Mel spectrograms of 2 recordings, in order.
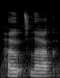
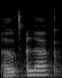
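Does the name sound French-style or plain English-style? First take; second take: English-style; French-style. First: The name is said with a plain English-style pronunciation. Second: The name is said with a French-style pronunciation. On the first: The way other people say it. "some people pronounce it" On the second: The speaker's own habitual way of saying it. "I always say Outlook because I try to sound French"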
